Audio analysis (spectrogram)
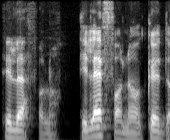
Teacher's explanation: we have the accent there on the e, no? Third from the end.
